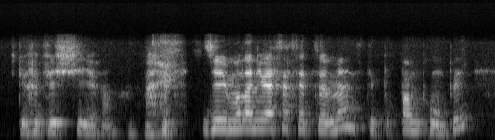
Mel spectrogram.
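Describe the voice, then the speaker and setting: Somewhat breathy, a woman speaks at a medium pitch with ordinary pitch variation. Her pace is moderate. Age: 40s. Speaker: transport company employee. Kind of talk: interview. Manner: hesitant, many fillers.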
